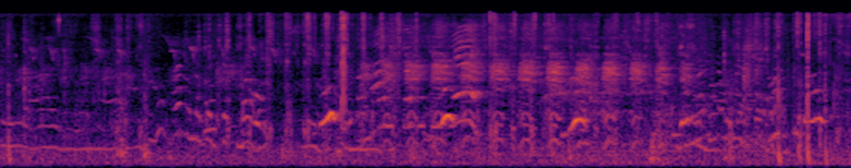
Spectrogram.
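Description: Short, high chirping calls from animals, repeated irregularly, with a few sharp clicks in between.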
